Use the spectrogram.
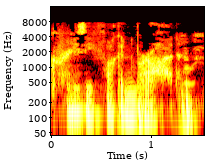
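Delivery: muttered under the breath. Game master voicing a man after she walks back upstairs, under his breath. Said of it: "Then under his breath".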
